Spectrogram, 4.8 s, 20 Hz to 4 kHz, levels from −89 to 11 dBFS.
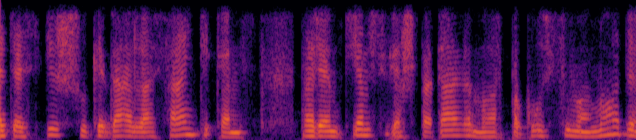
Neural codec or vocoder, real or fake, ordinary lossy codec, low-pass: codec, 16 kHz in and 24 kHz out, 0.6 kbps, FireRedTTS-2 codec; fake; Opus, 16 kbps; 3.6 kHz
